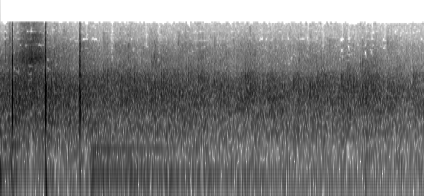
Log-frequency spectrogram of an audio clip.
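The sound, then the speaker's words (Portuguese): A church audience breaks into applause for Christ: a few sharp, separate claps at first, then a steady, fairly soft wash of many hands clapping that holds evenly to the end, with no voices. “Dê um aplauso a Cristo, por favor.”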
